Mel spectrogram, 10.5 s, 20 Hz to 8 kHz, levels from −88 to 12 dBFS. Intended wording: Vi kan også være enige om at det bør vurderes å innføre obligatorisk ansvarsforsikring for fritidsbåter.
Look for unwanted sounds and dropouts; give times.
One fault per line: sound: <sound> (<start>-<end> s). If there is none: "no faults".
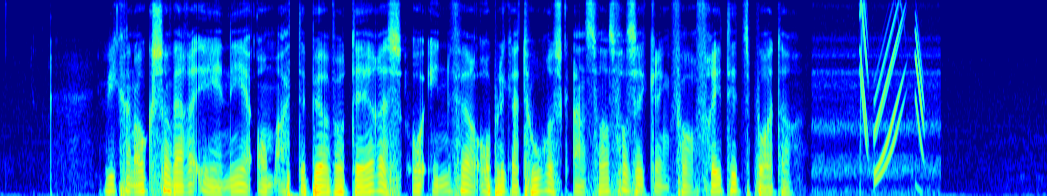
sound: chirp (8.6-9.2 s)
